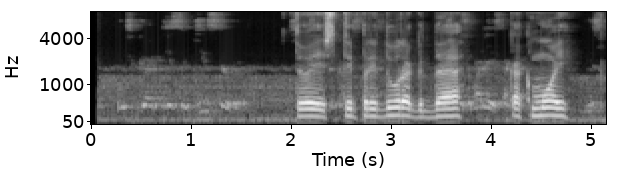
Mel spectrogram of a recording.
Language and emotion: Russian, angry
